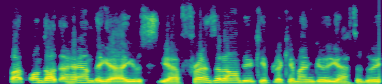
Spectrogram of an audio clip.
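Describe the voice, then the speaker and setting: Spoken very fast in a Turkish accent, the voice shows ordinary pitch variation and has a dry, close sound with no echo. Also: man. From Turkey. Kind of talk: call-in conversation. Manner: halting.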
